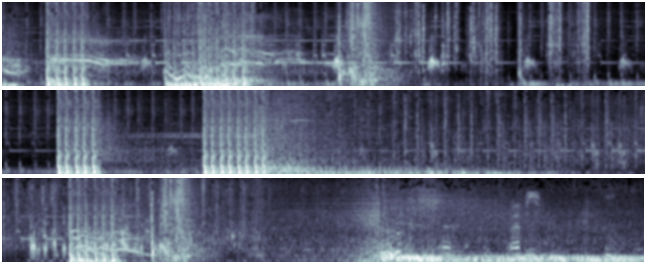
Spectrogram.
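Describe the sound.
Machine gun fire in a video game comes as several loud, rapid volleys separated by pauses, with a voice speaking in places.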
